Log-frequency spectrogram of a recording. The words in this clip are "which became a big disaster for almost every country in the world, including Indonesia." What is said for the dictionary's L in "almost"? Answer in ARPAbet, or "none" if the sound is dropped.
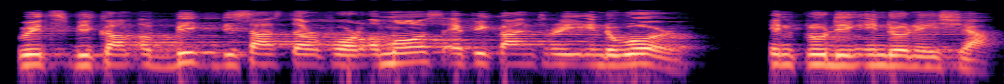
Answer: none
